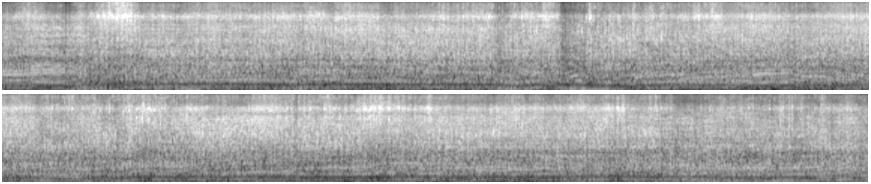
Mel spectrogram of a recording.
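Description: Several demolition derby cars' engines revving hard at once, their pitch rising and falling continually as they rev up and back off, over a steady loud engine noise.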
